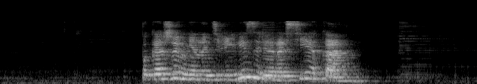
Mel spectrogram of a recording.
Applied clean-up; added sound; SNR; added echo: neural separator model SepFormer DNS4.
